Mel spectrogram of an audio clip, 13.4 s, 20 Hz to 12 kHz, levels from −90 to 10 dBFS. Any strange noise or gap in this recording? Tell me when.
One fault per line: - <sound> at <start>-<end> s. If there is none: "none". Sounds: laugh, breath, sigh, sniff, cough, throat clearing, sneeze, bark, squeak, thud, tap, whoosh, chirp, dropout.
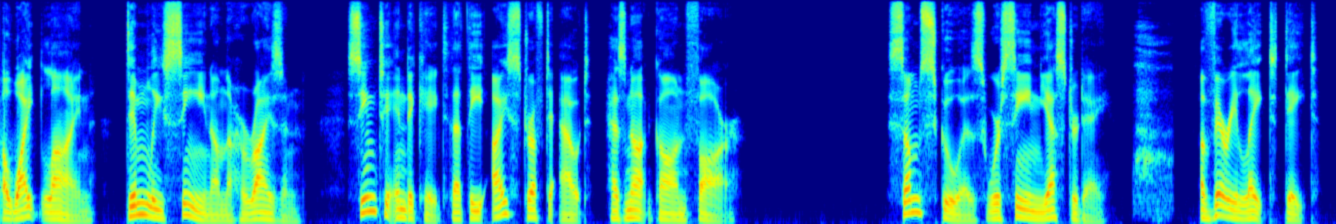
- sigh at 11.3-11.7 s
